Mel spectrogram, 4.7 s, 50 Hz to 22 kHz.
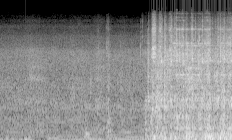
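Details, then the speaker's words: Tecumseh-engined Devilbiss Powerback 5,250-watt generator that wouldn't start, carburetor leaking badly; near silence, then it catches on starting fluid and runs ragged and loud. Suspected gunked carburetor from years of sitting; coil and carburetor later changed. "It's leaking directly out of the carburetor. I don't know too much about what's up with that carburetor. So let's see if we can get it to fire off a little hot sauce."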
